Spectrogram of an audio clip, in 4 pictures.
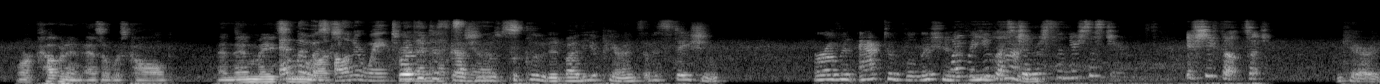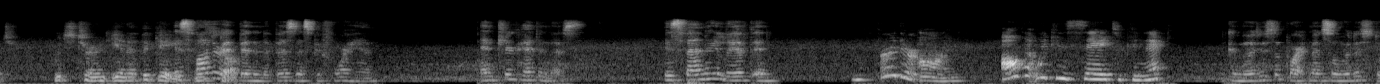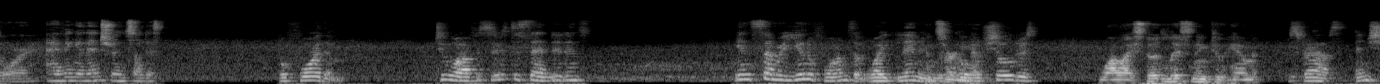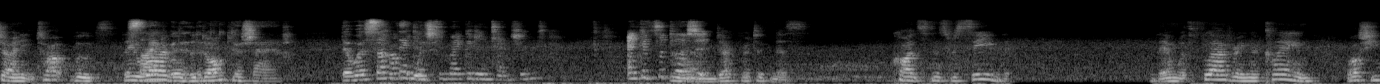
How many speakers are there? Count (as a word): five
